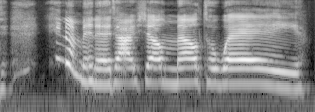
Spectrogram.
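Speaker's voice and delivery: high, loud wailing witch; loud, despairing witch cry; witch's scream. A narrator's reading. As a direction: wail as the witch melts. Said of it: "she screamed".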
